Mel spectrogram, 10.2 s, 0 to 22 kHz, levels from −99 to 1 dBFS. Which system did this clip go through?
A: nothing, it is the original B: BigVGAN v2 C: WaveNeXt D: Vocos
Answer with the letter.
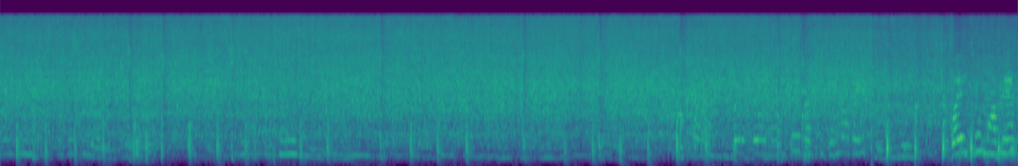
B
